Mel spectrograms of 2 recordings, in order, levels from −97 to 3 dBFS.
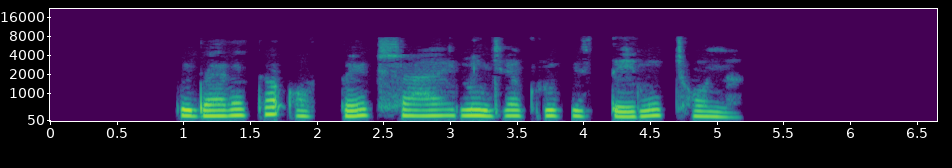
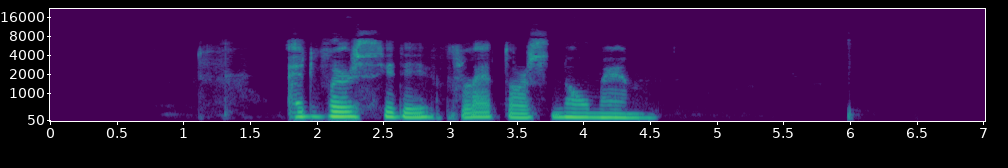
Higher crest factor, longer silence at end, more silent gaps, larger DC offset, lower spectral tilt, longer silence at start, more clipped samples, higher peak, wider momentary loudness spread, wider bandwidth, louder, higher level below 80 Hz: about the same, 16 dB vs 20 dB; second, 1.5 s vs 2.45 s; first, 1.99-2.18 s, 3.86-3.91 s, 4.07-4.21 s, 4.61-4.69 s vs none; neither; first, -9 dB/octave vs -7 dB/octave; second, 1 s vs 1.8 s; neither; first, -4 dBFS vs -12 dBFS; about the same, 9 LU vs 8 LU; about the same, 7.2 kHz vs 7.6 kHz; first, -19 LUFS vs -31 LUFS; first, -62 dBFS vs -72 dBFS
